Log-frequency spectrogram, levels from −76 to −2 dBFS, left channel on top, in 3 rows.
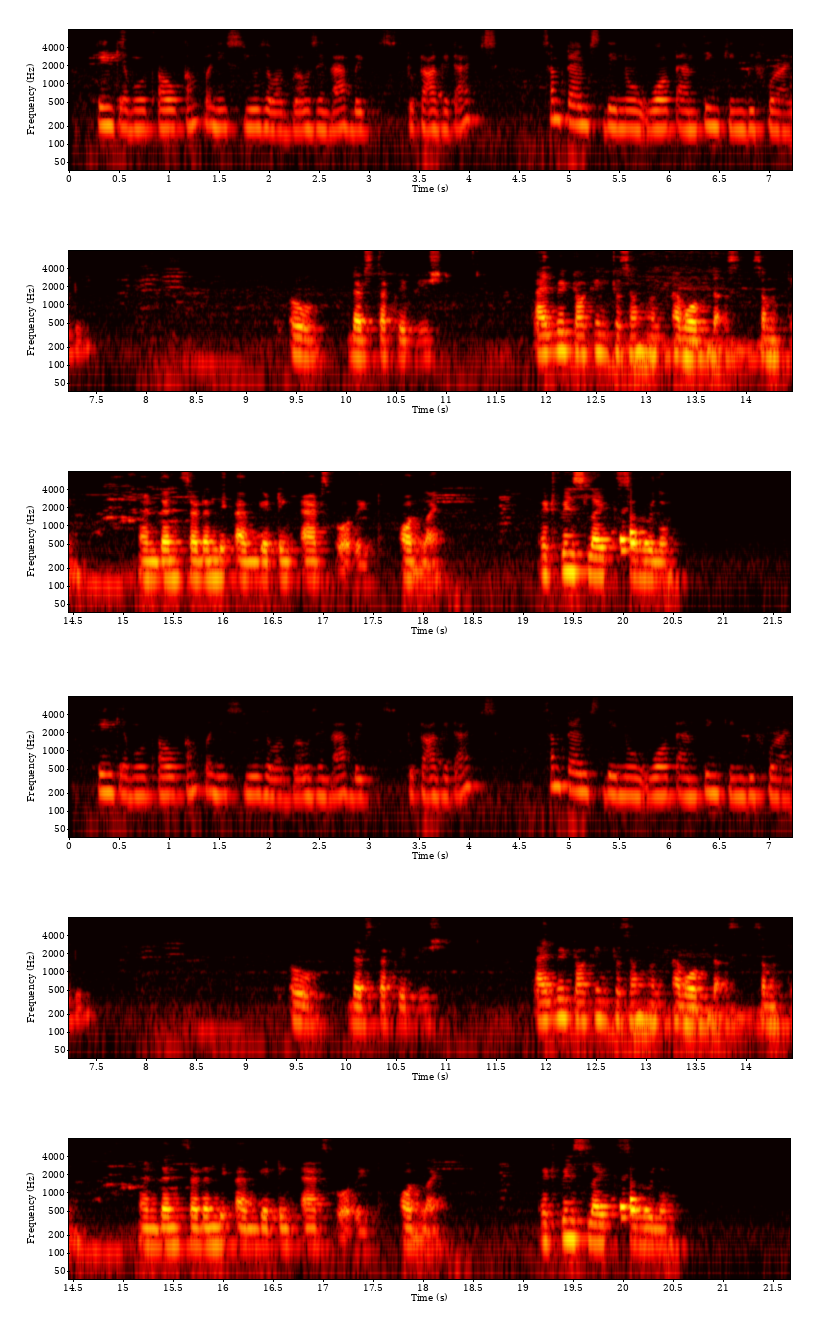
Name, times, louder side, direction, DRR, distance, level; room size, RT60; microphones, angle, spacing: voice 1, 0.0-4.3 4.7-7.5, left 1 dB, 30° left, 0.8 m, -43 dB
voice 2, 10.0-10.9 11.9-17.4 17.8-18.3 18.8-18.9 19.2-20.5, left 3 dB, 85° left, 1.1 m, -32 dB
16.5 x 12.0 x 2.5 m
head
